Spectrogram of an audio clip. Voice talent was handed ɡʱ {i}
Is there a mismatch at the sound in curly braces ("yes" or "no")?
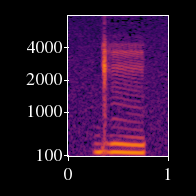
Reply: no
